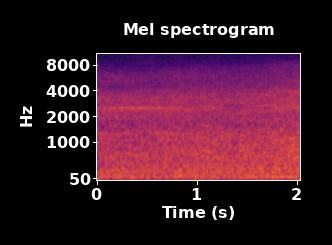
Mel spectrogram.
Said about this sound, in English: The cars don't like to stop for pedestrians sometimes.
